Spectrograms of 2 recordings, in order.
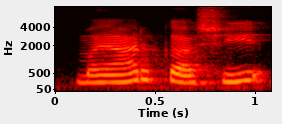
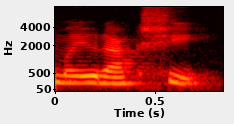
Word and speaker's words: मयूराक्षी: निम्नलिखित में से कौन दो राज्य मयूराक्षी, ठीक है, मयूराक्षी है, यहाँ प्रोनाउंसिएशन में थोड़ा मिस्टेक हो गया, मयूराक्षी परियोजना से लाभान्वित हो रहे हैं।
